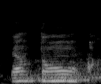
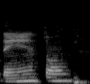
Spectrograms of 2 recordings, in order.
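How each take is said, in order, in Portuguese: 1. O nome é pronunciado com pronúncia francesa. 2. O nome é pronunciado com pronúncia estilo inglês. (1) "Atenção, eles são franceses" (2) "tem muita gente que falou Denton"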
